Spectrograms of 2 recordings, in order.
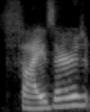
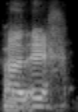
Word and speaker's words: Pfizer: Is so the vaccine that's been approved in Canada is the Pfizer vaccine? Yes. PZ, whatever, however you pronounce it. Pfizer. Pfizer, yeah.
